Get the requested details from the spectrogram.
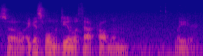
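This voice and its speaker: A quiet man at medium pitch and moderate pace, with audible room echo. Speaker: gaming video creator. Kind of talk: let's play commentary. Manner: quiet, keeping voice down; casual, conversational.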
